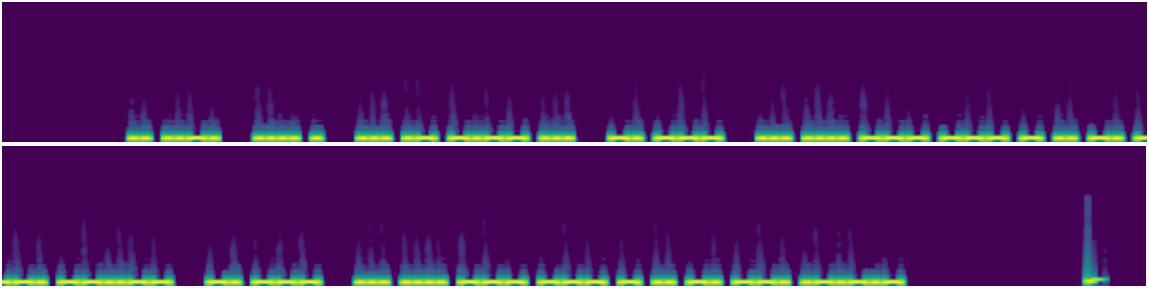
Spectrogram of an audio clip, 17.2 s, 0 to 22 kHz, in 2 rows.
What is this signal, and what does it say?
Morse code, heard as a keyed tone, about 28 wpm, 700 Hz. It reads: IF HE SAYS NO SHOOTING, NO SHOOTING.
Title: A Sound Of Thunder 28wpm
